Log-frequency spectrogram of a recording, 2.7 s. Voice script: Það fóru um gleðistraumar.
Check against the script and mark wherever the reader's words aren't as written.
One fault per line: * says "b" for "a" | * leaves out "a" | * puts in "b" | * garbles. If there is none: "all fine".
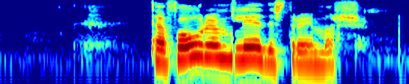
all fine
